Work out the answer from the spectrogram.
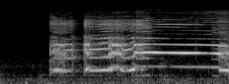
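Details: Red junglefowl cock (Gallus gallus gallus) crowing: a loud harmonic crow of about two seconds, a short opening note, then a long drawn-out sustained note ending in a brief drop.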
